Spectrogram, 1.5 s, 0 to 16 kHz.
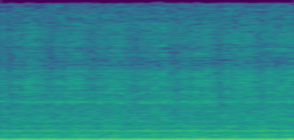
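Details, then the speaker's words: Warm idle on a 1995 Nissan Pickup 3.0L with about half a million miles, after PCV valve replacement and idle adjustment. Idle was about 500–600 rpm and rose on its own to a steady, even, smooth low hum with no hunting or knocks. Normal warm idle. "so it's been warming up and it was that about 500 or six and it's actually gone up on its own"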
